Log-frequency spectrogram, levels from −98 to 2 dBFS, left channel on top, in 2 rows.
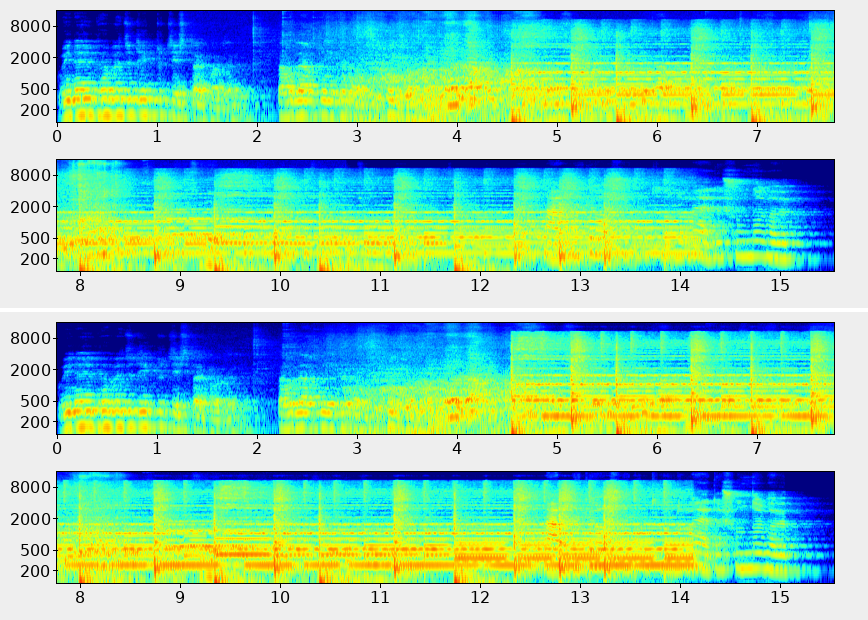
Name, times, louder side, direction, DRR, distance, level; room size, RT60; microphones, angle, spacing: voice 1, 0.0-1.8 2.2-4.4 4.9-7.7 8.0-10.0 10.3-12.0, equal, 80° left, -1 dB, 3.9 m, -36 dB
Zipper (clothing), 1.3-1.4 2.0-4.9 5.9-8.8 9.8-10.0 10.6-10.7, left 1 dB, 55° left, 2.6 m, -33 dB
sound 1, 4.5-14.1, right 4 dB, 90° right, 0.9 m, -25 dB
voice 2, 12.6-15.1, right 3 dB, 65° right, 2 dB, 1.7 m, -33 dB
19.0 x 7.7 x 3.6 m, 0.99 s
head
